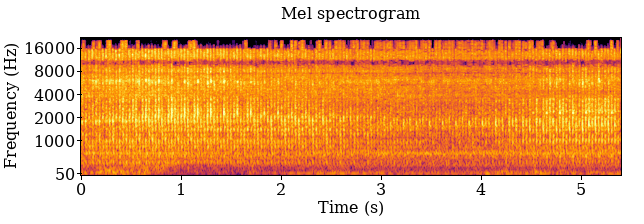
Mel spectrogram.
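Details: Peugeot 508 SW 2.0 Allure that shut off 20 seconds after starting and then restarted only with difficulty, showing a warning message: an uneven knocking clatter at about four beats per second over the idle, cause unknown.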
